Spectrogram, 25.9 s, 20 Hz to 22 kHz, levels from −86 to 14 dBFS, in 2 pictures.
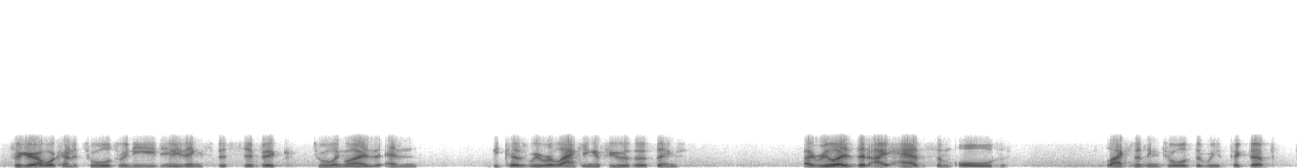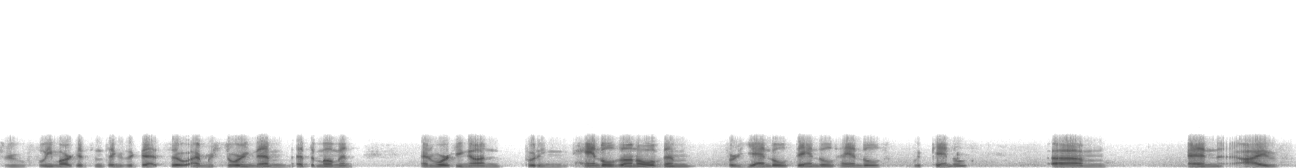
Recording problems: phone-call audio
wind in the background; faint; throughout; 30 dB below the speech

